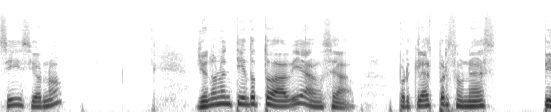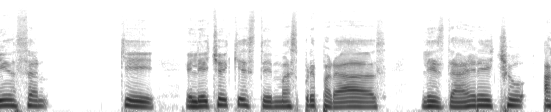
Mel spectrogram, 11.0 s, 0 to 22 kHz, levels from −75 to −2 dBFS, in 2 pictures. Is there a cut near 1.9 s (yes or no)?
no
